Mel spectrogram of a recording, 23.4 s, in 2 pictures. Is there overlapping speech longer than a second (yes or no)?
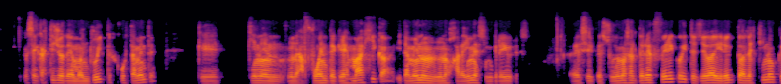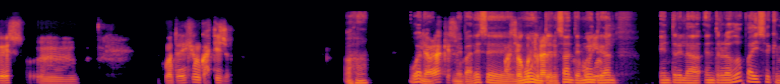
yes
